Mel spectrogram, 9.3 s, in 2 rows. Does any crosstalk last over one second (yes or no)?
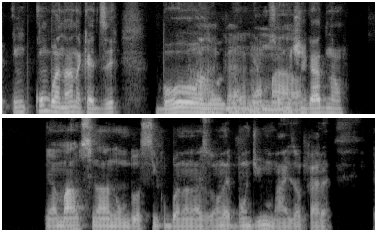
yes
